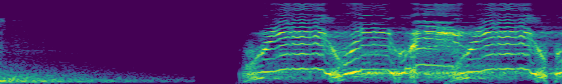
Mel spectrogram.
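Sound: pig squealing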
